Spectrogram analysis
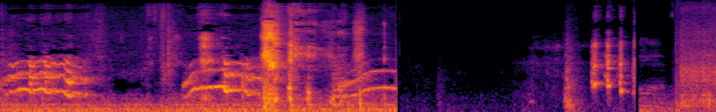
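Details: Kittens mewing, a few drawn-out falling cries followed by a sharp louder squeal, with a woman exclaiming nearby; after a sudden silence come brief clicks and knocks.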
